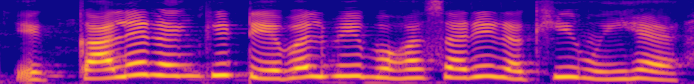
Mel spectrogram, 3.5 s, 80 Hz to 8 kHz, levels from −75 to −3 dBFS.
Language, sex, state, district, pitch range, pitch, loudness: Hindi, female, Jharkhand, Ranchi, 285-360 Hz, 315 Hz, -16 LUFS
